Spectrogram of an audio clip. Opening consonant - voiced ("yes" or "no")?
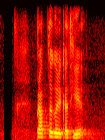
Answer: no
